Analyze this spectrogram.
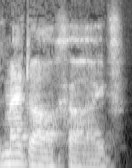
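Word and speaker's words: medRxiv: servers uh such as med archive sorry i i hope i've tried pronounced that correctly that x in the middle is a uh a greek letter chai you can go and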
